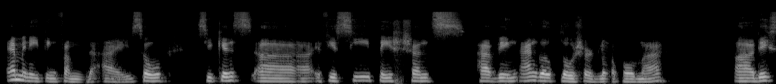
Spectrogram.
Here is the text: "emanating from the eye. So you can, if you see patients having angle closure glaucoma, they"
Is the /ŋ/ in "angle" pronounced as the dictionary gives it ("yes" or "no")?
yes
